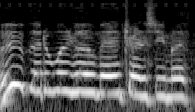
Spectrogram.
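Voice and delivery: high, loud whiny mockery of a friend; teasing a friend by whining in his voice; mocking C pap. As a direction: whine it up high, making fun of him. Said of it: "Be like fucking C pap".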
